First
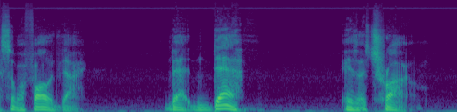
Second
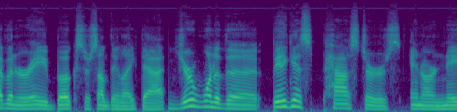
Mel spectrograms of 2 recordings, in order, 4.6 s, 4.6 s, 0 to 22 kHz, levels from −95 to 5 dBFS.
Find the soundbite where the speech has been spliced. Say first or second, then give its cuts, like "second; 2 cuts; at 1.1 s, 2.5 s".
second; 2 cuts; at 1.7 s, 2.6 s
